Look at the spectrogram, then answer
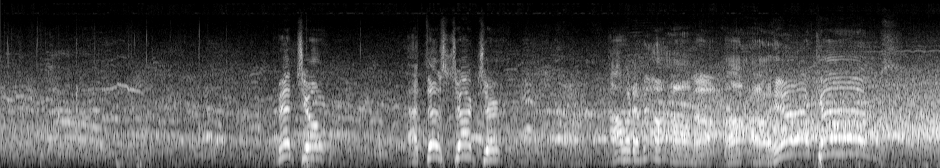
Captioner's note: applause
